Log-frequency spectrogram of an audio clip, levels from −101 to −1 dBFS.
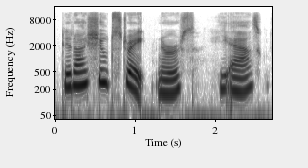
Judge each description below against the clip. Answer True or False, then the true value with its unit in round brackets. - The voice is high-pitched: True (215 Hz)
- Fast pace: False (155 wpm)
